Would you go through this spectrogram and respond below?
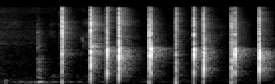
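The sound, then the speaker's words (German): Sharp hand claps ring out in an uneven series, about a dozen loud smacks with irregular gaps, some landing in quick pairs, while a faint murmur hums underneath at the start. “Aber nicht, dass du das Herz Klatschen jetzt als Schneidpunkte nimmst, ne?”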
